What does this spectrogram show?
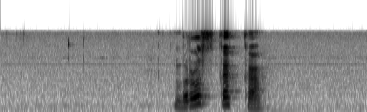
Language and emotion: Russian, neutral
